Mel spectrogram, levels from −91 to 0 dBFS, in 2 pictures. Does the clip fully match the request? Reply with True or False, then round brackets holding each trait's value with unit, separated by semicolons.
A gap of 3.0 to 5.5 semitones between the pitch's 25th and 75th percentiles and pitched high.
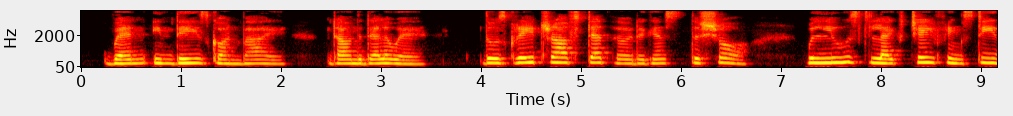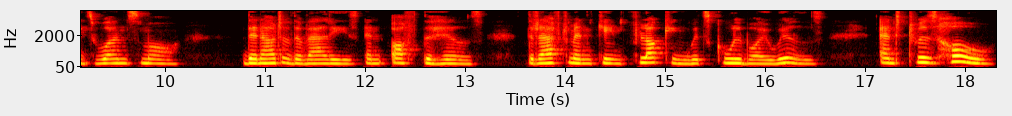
False (2.4 semitones; 225 Hz)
